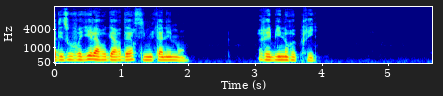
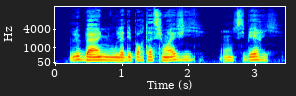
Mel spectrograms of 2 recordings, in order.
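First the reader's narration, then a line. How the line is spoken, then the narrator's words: Low voice. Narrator (French): répondit-elle à voix basse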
